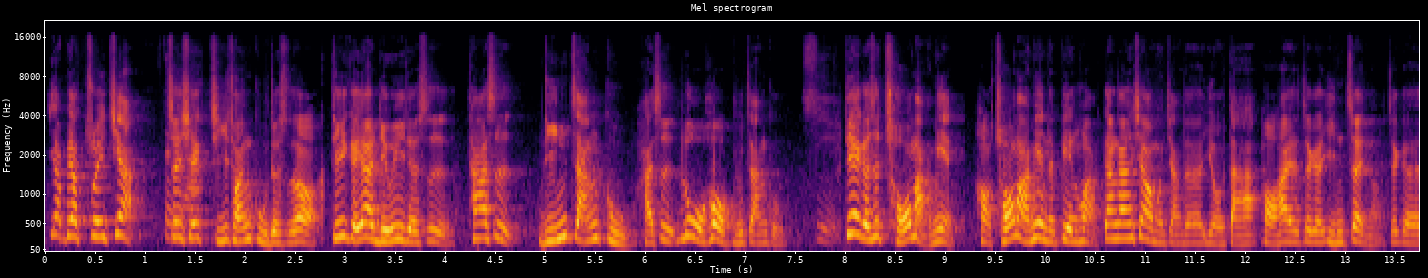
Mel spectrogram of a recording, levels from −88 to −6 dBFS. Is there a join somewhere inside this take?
yes; 5 cuts; at 2.8 s, 4.1 s, 8.0 s, 9.2 s, 12.2 s

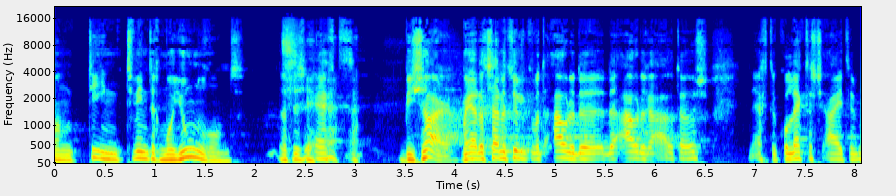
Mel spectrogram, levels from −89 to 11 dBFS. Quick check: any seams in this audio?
no; 0 cuts

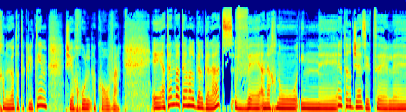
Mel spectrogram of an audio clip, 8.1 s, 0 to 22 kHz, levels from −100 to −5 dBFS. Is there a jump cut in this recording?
yes; 2 cuts; at 1.8 s, 6.8 s

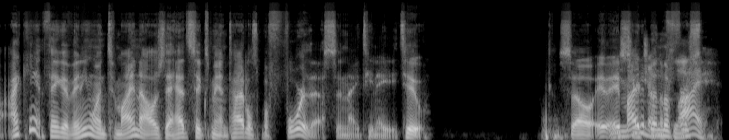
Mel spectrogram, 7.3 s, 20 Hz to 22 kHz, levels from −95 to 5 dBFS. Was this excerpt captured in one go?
yes; 0 cuts

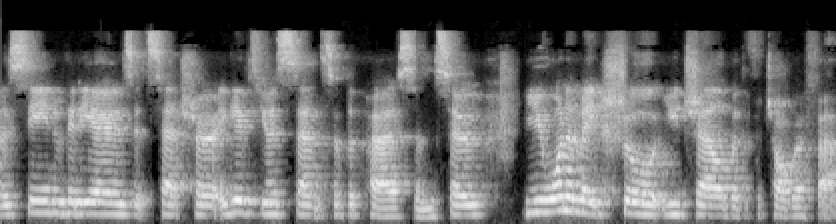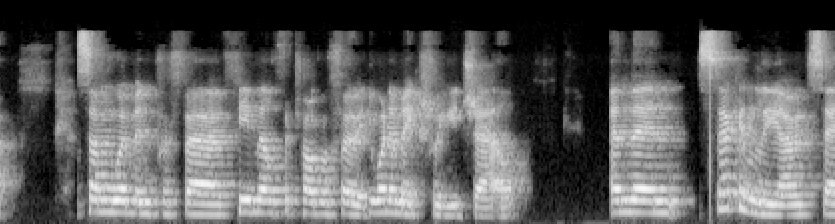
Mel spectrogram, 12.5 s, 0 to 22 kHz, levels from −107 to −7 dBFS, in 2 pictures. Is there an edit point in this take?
yes; 1 cut; at 9.0 s

